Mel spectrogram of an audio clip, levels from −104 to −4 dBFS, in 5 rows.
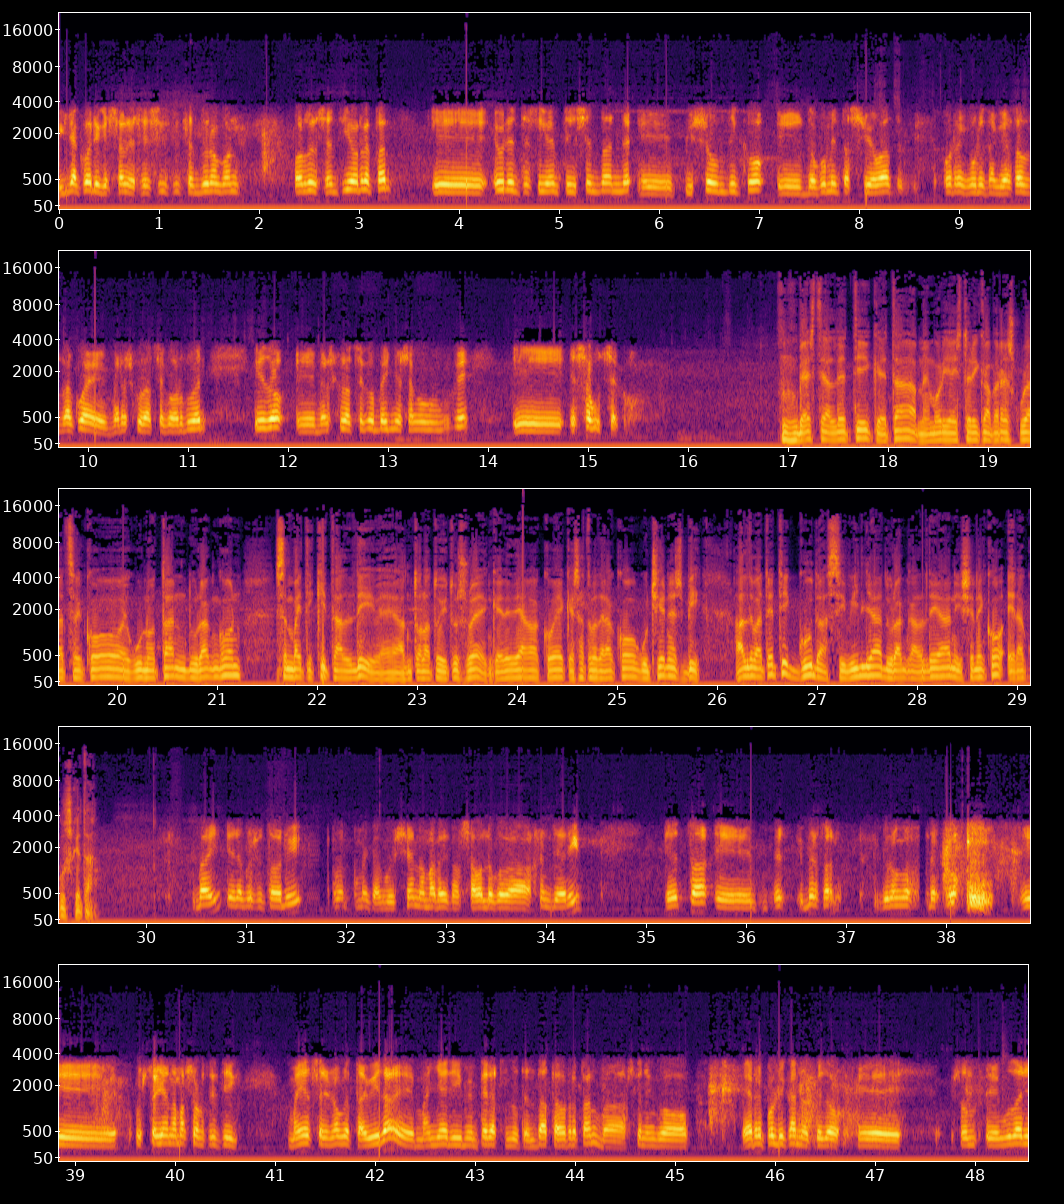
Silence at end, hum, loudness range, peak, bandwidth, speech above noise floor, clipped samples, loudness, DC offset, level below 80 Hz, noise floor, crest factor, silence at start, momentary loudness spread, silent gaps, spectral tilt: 0 s; none; 4 LU; 0 dBFS; 13.5 kHz; 34 dB; under 0.1%; -19 LUFS; 0.9%; -56 dBFS; -53 dBFS; 20 dB; 0 s; 9 LU; none; -5.5 dB/octave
